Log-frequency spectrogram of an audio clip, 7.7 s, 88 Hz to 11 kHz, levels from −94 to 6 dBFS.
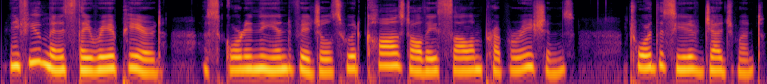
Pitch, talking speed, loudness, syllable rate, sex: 210 Hz, 165 wpm, -15 LUFS, 5.8 syllables/s, female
